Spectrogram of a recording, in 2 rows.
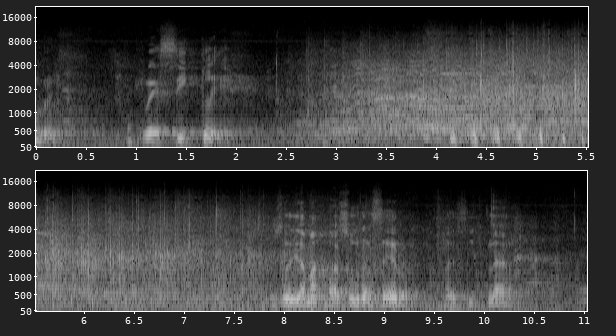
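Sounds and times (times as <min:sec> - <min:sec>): audience clapping and cheering: 0:02.7 - 0:08.3.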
